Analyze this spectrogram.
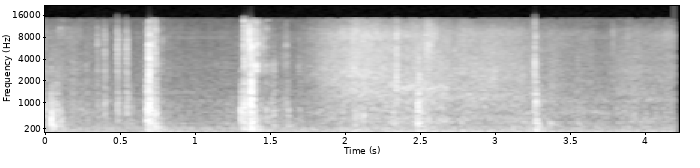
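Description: Car ignition key being turned: a few sharp clicks, the loudest about a second and a half in, then a soft rustle. The engine does not crank.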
